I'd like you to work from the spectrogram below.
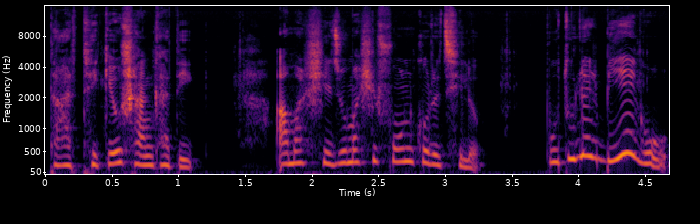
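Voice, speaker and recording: A woman playing a spiteful, scheming young village wife in a cartoon, shrill and dramatic as she nags and complains. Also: big pitch swings, normal speed, a little mellow. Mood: demanding, nagging. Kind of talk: animated cartoon moral-story acting.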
